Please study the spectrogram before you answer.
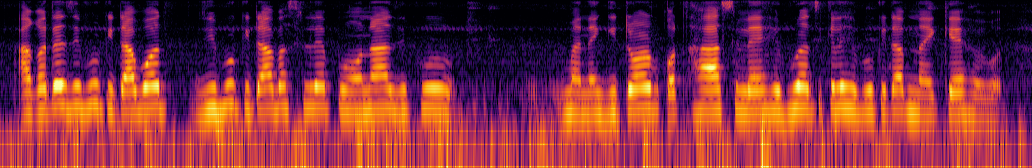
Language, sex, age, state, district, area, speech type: Assamese, female, 18-30, Assam, Golaghat, urban, spontaneous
